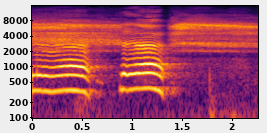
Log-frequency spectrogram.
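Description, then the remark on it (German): A two-day-old newborn baby, lying naked on a changing table in a hospital in Leipzig, cries in two short, high wailing bursts that bend downward in pitch, fairly loud, with a brief pause between them and quiet afterward. “Wenn du so weinst, kann ich nicht viel hören.”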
